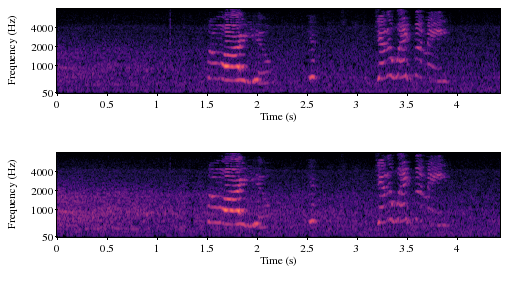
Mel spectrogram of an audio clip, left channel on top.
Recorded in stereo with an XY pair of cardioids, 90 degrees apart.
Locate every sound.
1.5 s a shout: 15° right, 0.7 m; by 4.0 s 30° left, 1.6 m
